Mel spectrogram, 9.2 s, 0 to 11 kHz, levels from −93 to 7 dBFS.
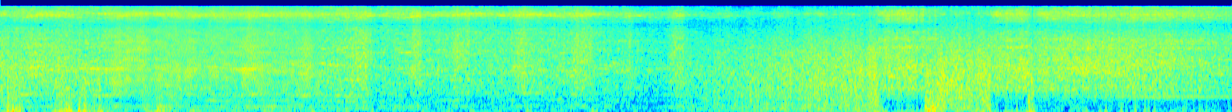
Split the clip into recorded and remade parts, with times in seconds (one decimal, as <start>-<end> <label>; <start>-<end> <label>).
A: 0.0-0.8 recorded; 0.8-2.4 remade; 2.4-9.2 recorded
